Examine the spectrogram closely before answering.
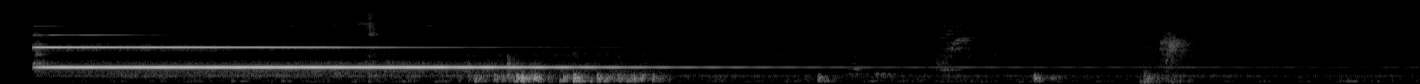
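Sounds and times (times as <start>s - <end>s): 
single bell struck and ringing: 0.4s - 7.2s.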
